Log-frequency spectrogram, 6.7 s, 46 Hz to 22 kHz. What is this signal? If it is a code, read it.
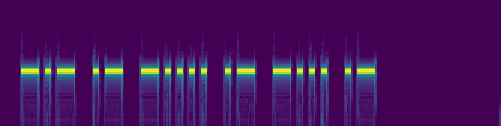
Morse code, heard as a keyed tone, about 15 wpm, 700 Hz. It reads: KA6ABA
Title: USA Callsign DE Callsign - 6 Characters - 15wpm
